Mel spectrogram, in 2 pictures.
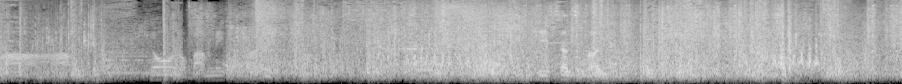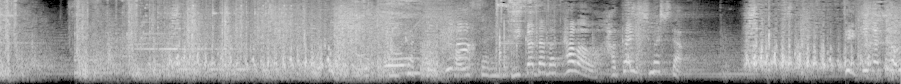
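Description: Game spell effects crackle and blast in rapid bursts.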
